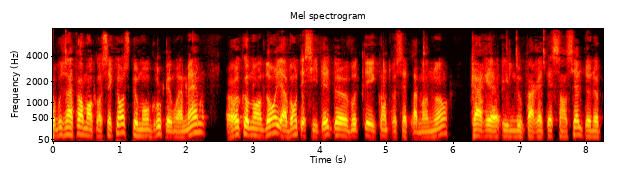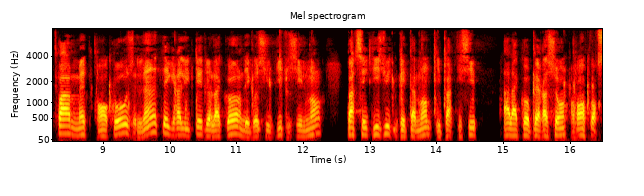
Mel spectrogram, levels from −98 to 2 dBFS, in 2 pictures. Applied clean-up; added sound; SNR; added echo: neural mask model Resemble Enhance denoiser.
